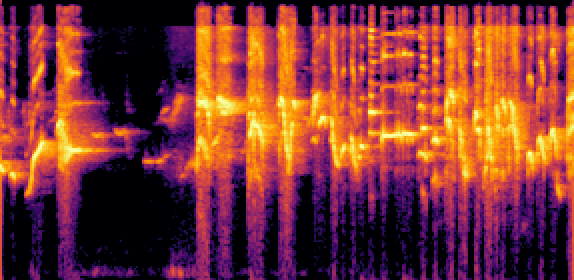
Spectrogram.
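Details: Lure song of an oriental magpie-robin (kacer) for caged birds: opening swooping whistles and a held note, a brief gap, then an unbroken rush of varied chirps, trills and high twitters.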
